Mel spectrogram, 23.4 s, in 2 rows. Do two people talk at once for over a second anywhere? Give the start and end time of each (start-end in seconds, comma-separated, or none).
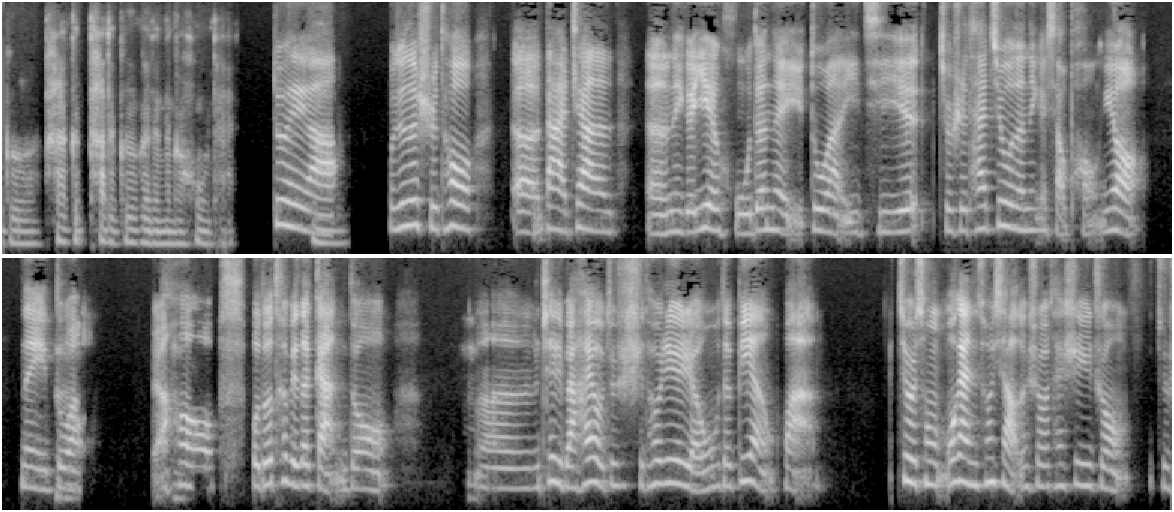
none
